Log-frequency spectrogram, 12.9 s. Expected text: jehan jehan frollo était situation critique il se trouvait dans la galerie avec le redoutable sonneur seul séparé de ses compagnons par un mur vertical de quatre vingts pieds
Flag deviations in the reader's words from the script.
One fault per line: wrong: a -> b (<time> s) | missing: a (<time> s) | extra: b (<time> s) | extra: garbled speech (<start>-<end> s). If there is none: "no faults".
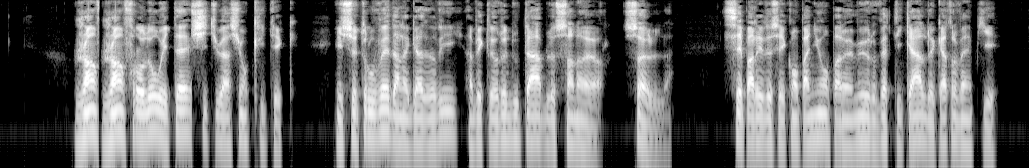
no faults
